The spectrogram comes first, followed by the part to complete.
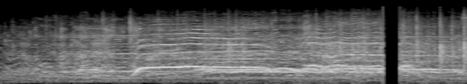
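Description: Crowd noise and chatter in a hall, with one long, high, held call cutting in about two seconds in and lasting about three seconds. The sound drops out for an instant near the end.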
